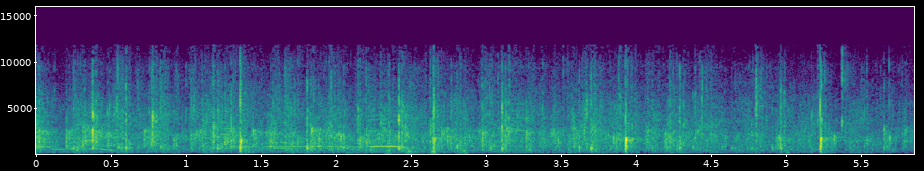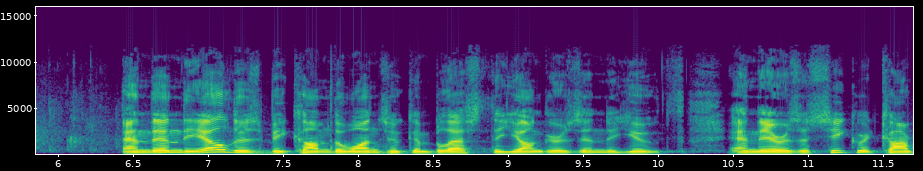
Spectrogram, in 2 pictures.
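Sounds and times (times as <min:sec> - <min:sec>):
crowd applauding: 0:00.0 - 0:06.5
speech: 0:06.4 - 0:11.7.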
